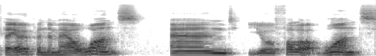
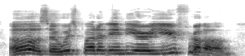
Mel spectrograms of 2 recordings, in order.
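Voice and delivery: high, louder mock question; mock joking customer; 10 semitones higher, 8 dB louder than usual. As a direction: imitate a customer with the same old joke. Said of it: "they're like".

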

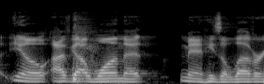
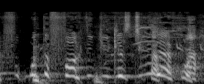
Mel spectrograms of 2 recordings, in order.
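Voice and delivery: put-on high, whining little boy; crying kid. Son blaming dad after tripping, high whine. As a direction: whine it through tears.

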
